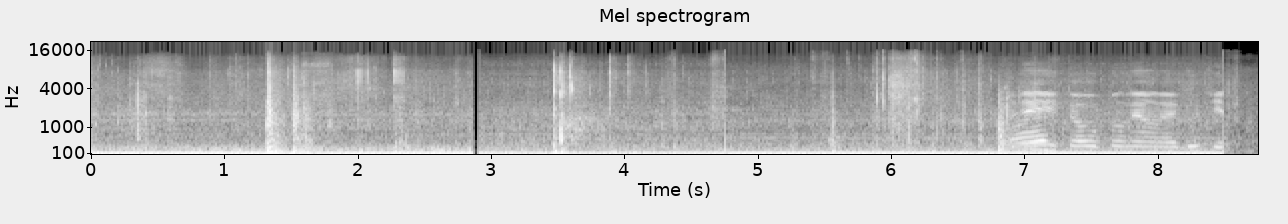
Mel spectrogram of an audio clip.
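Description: Toyota 4Runner's engine idling steadily, with a couple of sharp knocks about a second and three and a half seconds in, and a person's voice calling out near the end.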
